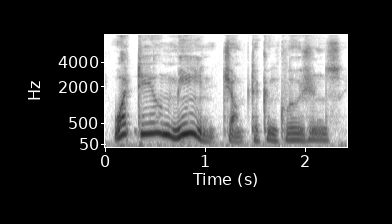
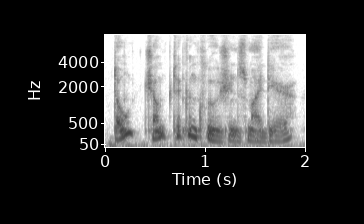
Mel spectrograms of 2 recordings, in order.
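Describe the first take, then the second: First: Snapping. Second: Consoling. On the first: Dabbledy forgetting she addresses Santa, snapping. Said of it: "she snapped". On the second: Santa calming Dabbledy about ruined Christmas, consoling. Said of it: "Santa consoled". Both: A narrator's reading.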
